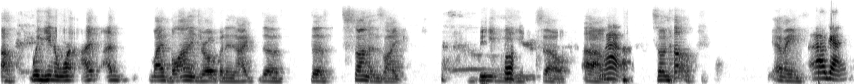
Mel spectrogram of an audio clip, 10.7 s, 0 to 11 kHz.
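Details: Post-stroke aphasia in a 57-year-old woman after a major ischemic stroke in 2011 at age 45 affecting her right side and speech; initially unable to talk, now improving but worse with emotion.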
